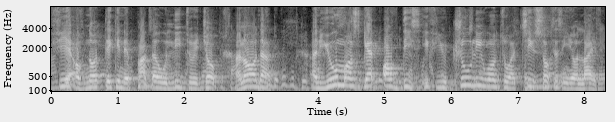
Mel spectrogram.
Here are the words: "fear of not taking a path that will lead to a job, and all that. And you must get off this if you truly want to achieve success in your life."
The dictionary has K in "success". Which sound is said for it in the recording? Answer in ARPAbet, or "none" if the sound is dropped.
K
